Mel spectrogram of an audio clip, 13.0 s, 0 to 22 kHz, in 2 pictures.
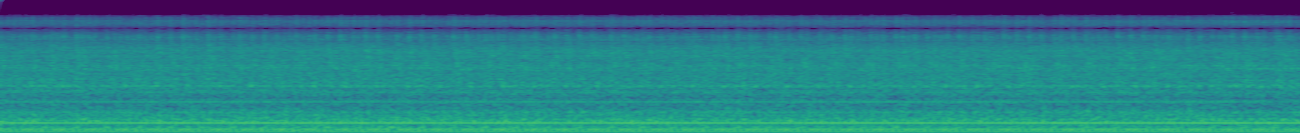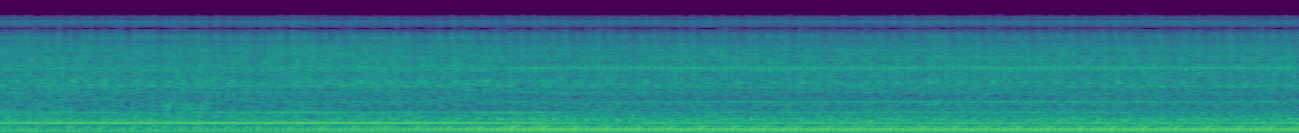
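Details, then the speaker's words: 2004 Land Rover Discovery 2 with a 2.5 TD5 diesel, automatic, after replacing the rattling original rear exhaust section: steady, even idle with a deeper, lower, slightly grunty exhaust note and no knocks or rattles; normal idle. "you can here it just saying a bit more bit lower tone it does yeah yeah"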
